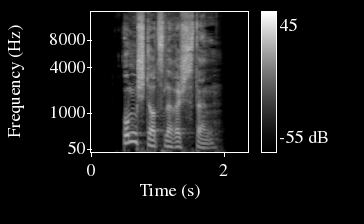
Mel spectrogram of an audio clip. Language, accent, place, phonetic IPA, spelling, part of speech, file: German, Germany, Berlin, [ˈʊmʃtʏʁt͡sləʁɪʃstn̩], umstürzlerischsten, adjective, De-umstürzlerischsten.ogg
- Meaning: 1. superlative degree of umstürzlerisch 2. inflection of umstürzlerisch: strong genitive masculine/neuter singular superlative degree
